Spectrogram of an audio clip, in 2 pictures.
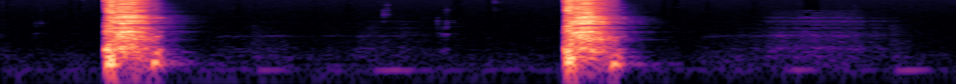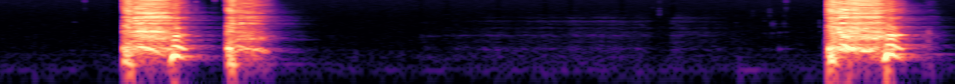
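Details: Five short, harsh adult cough bouts, some doubled, separated by silence over about ten seconds, from a sound-effect recording; cough.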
